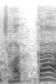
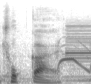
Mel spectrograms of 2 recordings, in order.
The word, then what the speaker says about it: 젓갈: 근데 발음 때문에 새우 젓갈, I say 새우 족갈. 굴 족갈.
